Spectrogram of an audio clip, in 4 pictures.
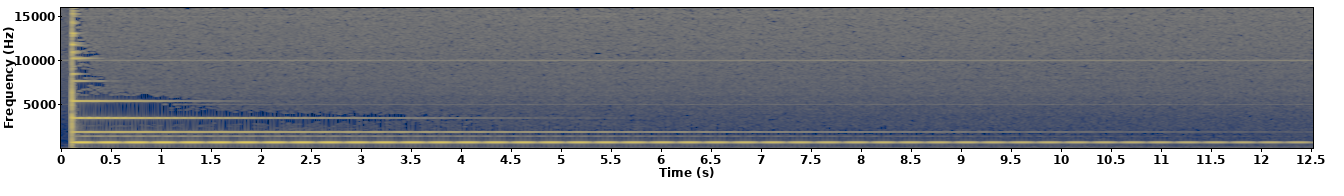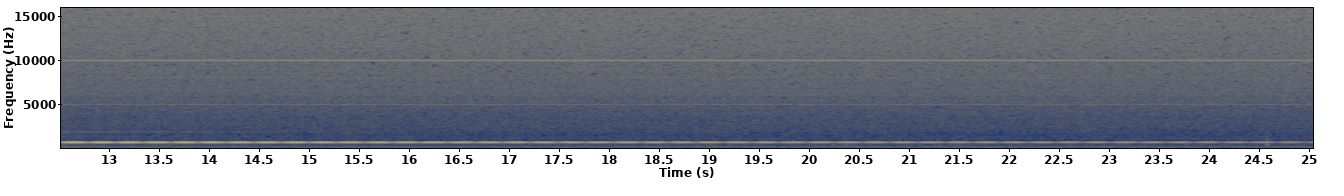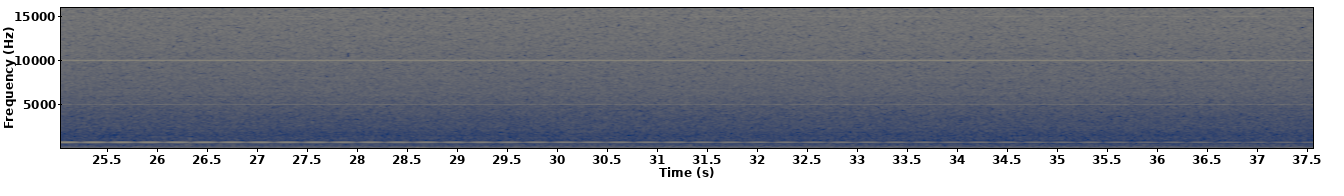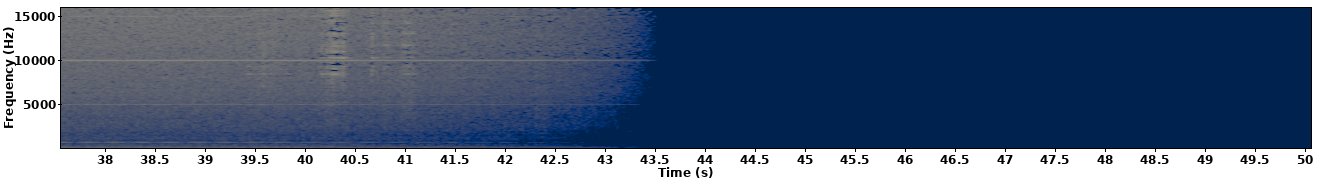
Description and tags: Singing Bowl 3 (small)/ Klangschale 3
Just a simple, clear singing bowl :)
